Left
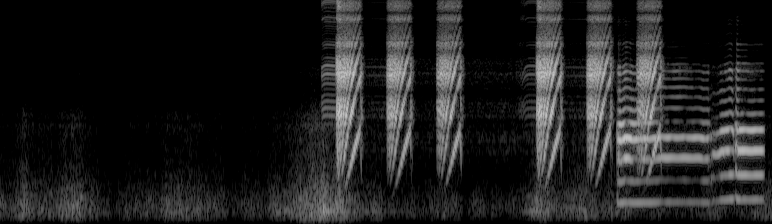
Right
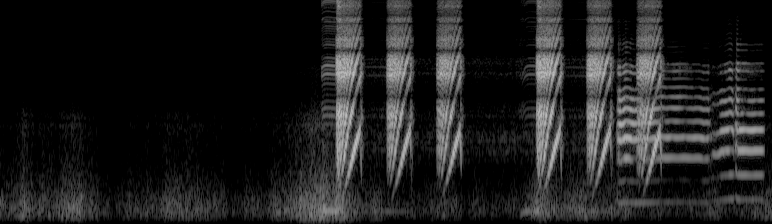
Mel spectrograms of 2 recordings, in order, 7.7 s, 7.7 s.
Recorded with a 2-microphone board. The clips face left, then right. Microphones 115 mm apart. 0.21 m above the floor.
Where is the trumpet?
45° left (ahead or behind).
